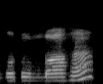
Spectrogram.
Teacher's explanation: the Lam in God Almighty's name will be recited heavy because there is a pesh or a dhamma before it. So it will be recited with a full mouth or U'budullaha.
